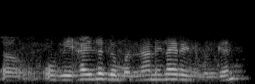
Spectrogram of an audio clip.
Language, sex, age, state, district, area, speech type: Bodo, female, 45-60, Assam, Chirang, urban, conversation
